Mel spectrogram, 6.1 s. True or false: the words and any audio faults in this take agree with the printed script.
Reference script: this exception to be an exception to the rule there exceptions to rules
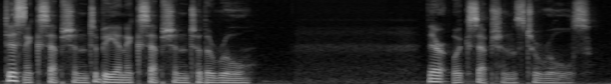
true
